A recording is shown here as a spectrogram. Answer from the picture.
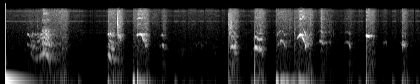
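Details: Three-week-old puppies playing with an adult Cavalier indoors. Short high squeaky yips and whimpers come in scattered bursts, with brief pauses between them.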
